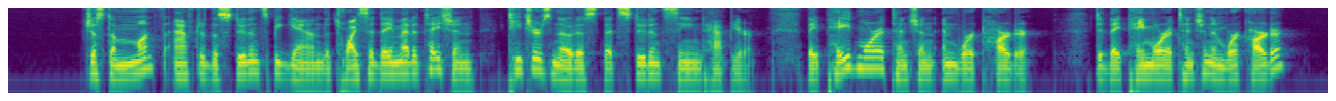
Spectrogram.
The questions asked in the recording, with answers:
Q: Did they pay more attention and work harder?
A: Yes, they paid more attention and worked harder.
